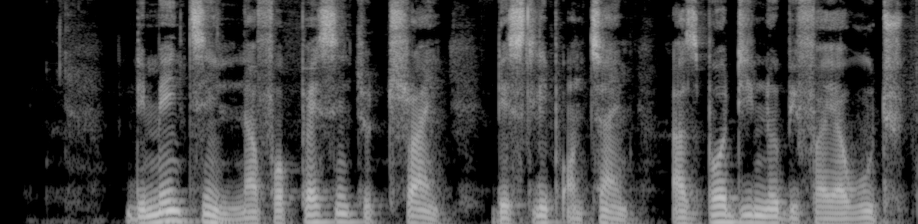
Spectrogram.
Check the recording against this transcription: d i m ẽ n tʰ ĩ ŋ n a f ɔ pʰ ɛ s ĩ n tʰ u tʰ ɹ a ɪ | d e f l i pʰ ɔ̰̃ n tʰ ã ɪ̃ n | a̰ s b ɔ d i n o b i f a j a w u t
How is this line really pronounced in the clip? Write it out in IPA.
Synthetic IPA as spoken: d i m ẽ n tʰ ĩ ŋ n a f ɔ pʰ ɛ s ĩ n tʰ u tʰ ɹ a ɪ | d e s l i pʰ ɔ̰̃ n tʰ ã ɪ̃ m | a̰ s b ɔ d i n o b i f a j a w u d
